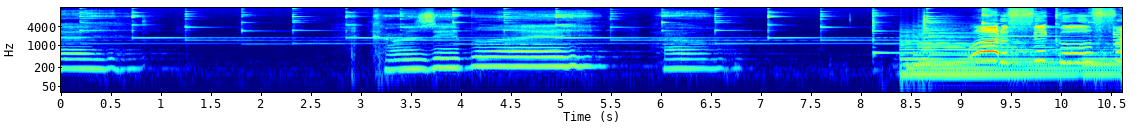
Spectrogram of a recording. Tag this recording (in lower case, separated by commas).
percussion, guitar, music, glockenspiel, plucked string instrument, musical instrument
